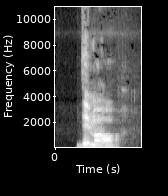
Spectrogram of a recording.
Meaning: third-person singular present indicative of démordre
- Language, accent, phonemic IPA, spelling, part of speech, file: French, Canada, /de.mɔʁ/, démord, verb, LL-Q150 (fra)-démord.wav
